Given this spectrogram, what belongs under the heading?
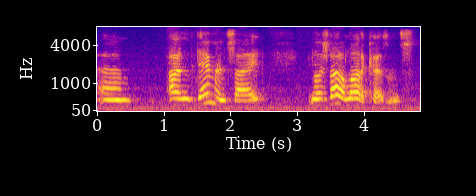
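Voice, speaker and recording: A woman's voice: mid-range voice, unhurried, creaky, fairly bright tone, poor audio. A woman in her fifties from Indiana, a city council candidate chatting over the phone in a rambling, self-correcting way. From Peru, Indiana. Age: 50s. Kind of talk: casual phone chat. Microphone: telephone.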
